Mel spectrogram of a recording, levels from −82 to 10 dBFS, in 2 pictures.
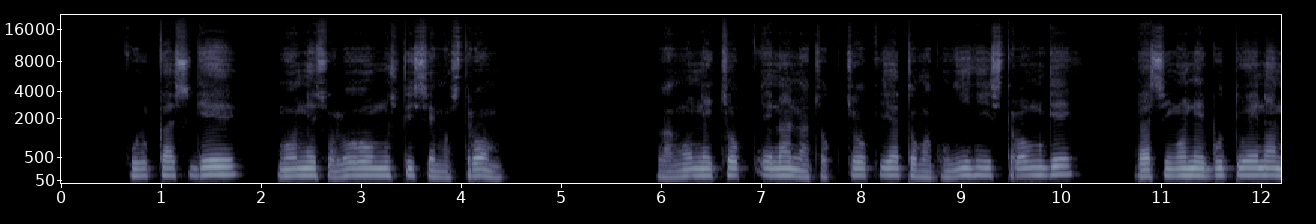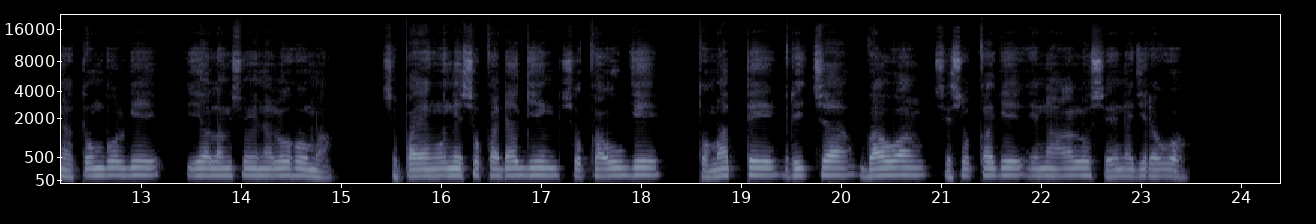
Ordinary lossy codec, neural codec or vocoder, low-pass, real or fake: none; codec, 44.1 kHz, 3.4 kbps, Pupu-Codec; none; fake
